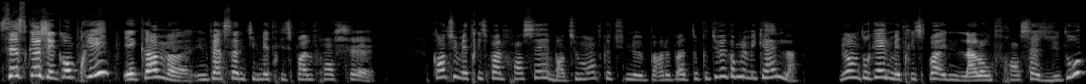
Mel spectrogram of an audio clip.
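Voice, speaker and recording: With a slight Malagasy accent, a woman projects a raised, high-pitched voice at a fairly quick pace, her tone animated, bright and sharp. Her pitch swings very widely and her loudness shifts a lot. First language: Malagasy (speaking French). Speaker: political commentator. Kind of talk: political commentary live stream.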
